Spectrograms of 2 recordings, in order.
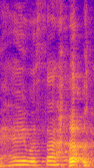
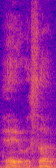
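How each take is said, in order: First: It is said in a natural, unforced voice. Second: It is said in a put-on deep, masculine voice. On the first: The speaker sounds like their real self. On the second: The speaker is trying to sound masculine.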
